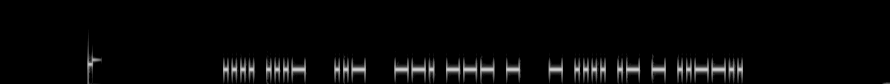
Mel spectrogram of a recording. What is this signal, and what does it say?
Morse code, heard as a keyed tone, about 28 wpm, 700 Hz. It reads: HV U GOT THAT?
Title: Sentences from Top 300 Words and Abbreviations 28wpm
